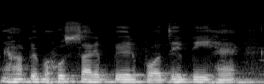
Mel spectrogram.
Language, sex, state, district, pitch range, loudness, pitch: Hindi, male, Jharkhand, Deoghar, 105-120 Hz, -15 LUFS, 110 Hz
